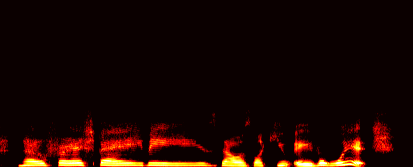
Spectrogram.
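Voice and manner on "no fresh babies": woeful, pitiable little whimpering voice. Recalling what a woman once told her, imitating a pitiful whimper. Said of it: "she said it with the most poor, pitiful".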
